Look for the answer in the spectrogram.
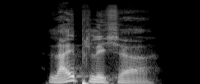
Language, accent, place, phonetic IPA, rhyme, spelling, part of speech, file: German, Germany, Berlin, [ˈlaɪ̯plɪçɐ], -aɪ̯plɪçɐ, leiblicher, adjective, De-leiblicher.ogg
- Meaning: inflection of leiblich: 1. strong/mixed nominative masculine singular 2. strong genitive/dative feminine singular 3. strong genitive plural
